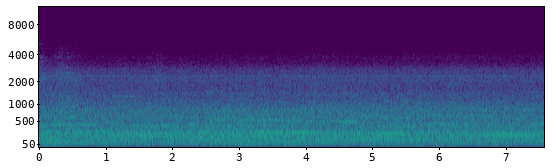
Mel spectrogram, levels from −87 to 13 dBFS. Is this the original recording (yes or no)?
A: yes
